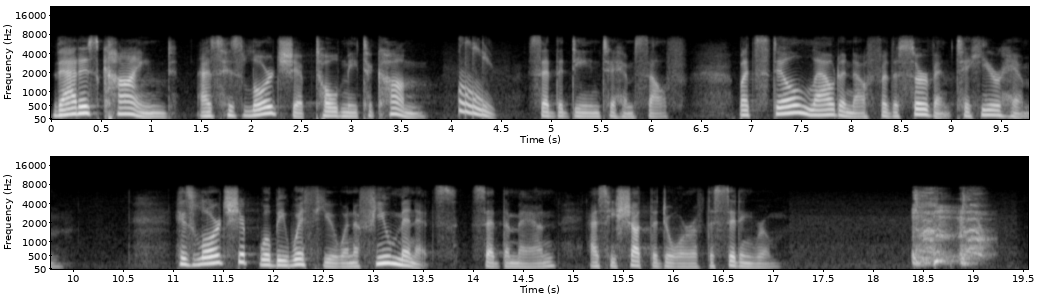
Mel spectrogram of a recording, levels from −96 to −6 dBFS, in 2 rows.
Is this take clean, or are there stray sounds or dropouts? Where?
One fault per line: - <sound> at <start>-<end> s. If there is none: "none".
- chirp at 4.1-4.5 s
- cough at 18.4-19.3 s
